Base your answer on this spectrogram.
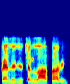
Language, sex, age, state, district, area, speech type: Urdu, male, 30-45, Uttar Pradesh, Gautam Buddha Nagar, urban, conversation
